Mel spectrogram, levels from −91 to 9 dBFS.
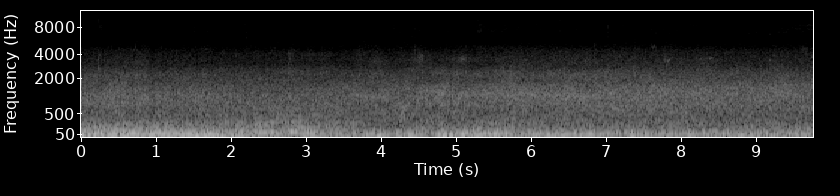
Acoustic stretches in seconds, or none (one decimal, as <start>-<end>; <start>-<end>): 0.0-2.3; 5.6-9.8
